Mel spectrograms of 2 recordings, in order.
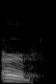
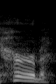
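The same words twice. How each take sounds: First: It is said with a silent h. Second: It is said with the h sounded.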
